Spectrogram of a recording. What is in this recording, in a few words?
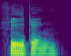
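"feeding", British English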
